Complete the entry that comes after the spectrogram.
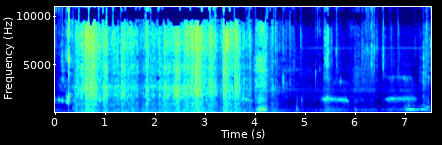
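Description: A crisp prawn cracker being bitten and crunched, with dense crunching for about four seconds, then softer chewing.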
